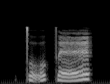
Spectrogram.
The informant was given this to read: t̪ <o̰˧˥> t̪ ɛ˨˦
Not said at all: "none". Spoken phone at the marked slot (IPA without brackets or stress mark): o̰˧˥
